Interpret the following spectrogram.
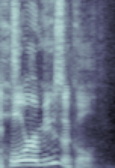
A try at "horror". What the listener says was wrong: make sure you say all the syllables cuz then it's completely different film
